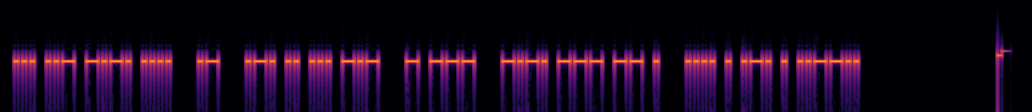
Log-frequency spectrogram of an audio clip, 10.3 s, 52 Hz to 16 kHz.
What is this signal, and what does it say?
Morse code, heard as a keyed tone, about 32 wpm, 700 Hz. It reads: SUCH A RISK TO COME HERE?
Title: Sentences from Top 1000 Words - Review Part 4 - 30wpm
